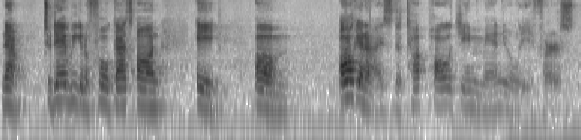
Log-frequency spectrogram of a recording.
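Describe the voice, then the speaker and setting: In a dark, mellow tone with a non-native accent, a man speaks at a fairly slow pace with lively intonation, long and frequent pauses, big swings in loudness, and audible room echo. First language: not English. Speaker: 3D modeling instructor. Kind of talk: lecture. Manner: halting.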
